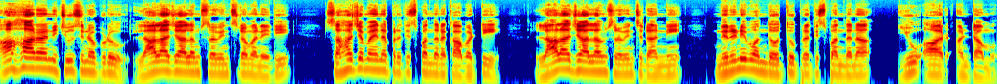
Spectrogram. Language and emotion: Telugu, neutral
